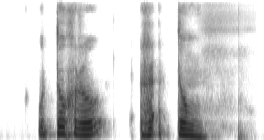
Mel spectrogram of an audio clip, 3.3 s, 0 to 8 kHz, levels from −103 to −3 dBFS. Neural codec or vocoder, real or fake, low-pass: codec, 16 kHz in and 24 kHz out, 1 kbps, XY-Tokenizer; fake; 7.2 kHz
